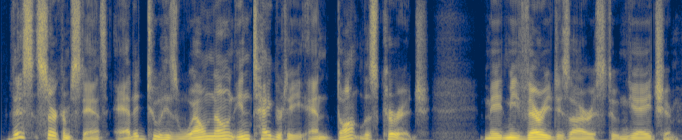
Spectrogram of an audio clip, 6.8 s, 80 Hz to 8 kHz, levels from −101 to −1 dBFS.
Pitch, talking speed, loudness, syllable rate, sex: 110 Hz, 150 wpm, -18 LUFS, 5.4 syllables/s, male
